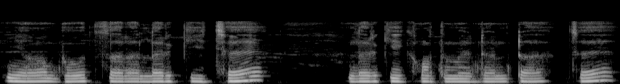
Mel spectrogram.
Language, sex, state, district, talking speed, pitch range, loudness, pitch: Angika, male, Bihar, Begusarai, 105 wpm, 135-155 Hz, -25 LUFS, 140 Hz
